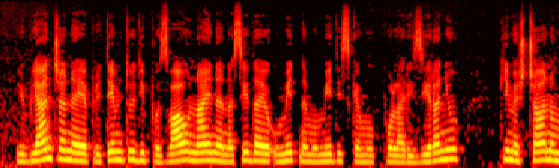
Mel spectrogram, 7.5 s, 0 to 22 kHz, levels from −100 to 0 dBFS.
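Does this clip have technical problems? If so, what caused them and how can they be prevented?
Yes, overdone noise removal runs throughout: bands near the noise floor get gated out, so the background goes twinkly-silent and quiet parts of the speech go with it. Go gentler on the reduction amount.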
